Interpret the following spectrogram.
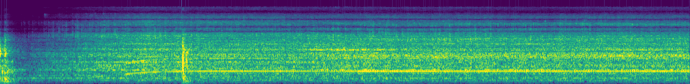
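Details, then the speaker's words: Pellet stove exhaust blower removed from stove, running: steady whine buried in rough grinding whir from worn, shot bearings (takes skateboard-type bearings); worse when hot. "kind of here when it gets hot it gets really bad so i've replaced the bearings yeah they're bad they're shot"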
